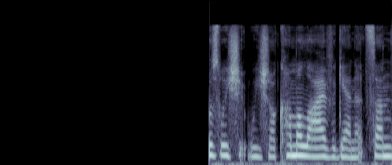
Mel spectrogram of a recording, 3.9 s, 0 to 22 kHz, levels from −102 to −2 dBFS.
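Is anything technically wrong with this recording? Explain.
Yes. From the start to 2.10 s there is an audio dropout to silence: the input was likely lost, leaving silence, so speech only arrives afterwards.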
